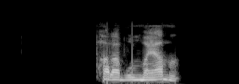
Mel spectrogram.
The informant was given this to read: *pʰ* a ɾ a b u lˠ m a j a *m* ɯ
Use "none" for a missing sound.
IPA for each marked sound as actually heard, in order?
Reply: pʰ, m

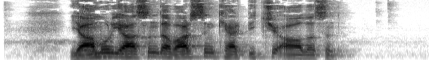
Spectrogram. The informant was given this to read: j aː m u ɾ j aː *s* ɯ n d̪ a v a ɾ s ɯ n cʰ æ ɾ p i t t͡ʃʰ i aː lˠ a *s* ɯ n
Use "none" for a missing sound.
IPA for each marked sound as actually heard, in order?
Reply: s, s

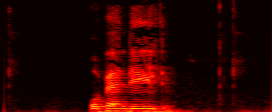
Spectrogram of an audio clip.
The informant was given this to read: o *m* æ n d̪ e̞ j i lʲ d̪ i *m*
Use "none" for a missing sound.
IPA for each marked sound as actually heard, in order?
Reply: b, m

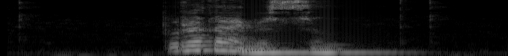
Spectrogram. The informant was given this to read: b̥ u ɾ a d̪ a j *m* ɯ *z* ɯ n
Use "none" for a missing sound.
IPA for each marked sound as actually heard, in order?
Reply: m, s

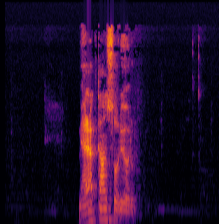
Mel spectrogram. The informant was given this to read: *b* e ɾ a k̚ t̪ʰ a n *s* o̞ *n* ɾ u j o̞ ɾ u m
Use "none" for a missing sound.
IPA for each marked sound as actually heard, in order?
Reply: m, s, none

